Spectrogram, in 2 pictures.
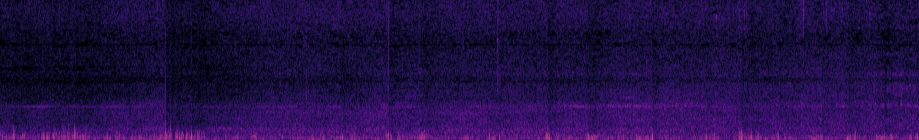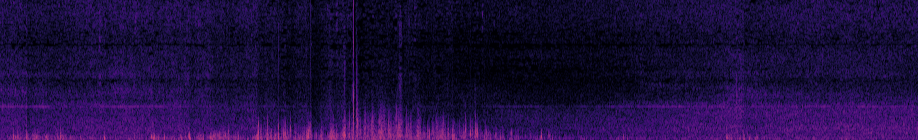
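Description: Steady low outdoor rumble that swells louder and brighter about twelve to fourteen seconds in, then settles.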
